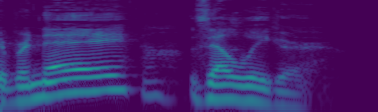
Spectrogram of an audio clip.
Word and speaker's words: Renee Zellweger: Okay, Renee Zellweger. Renee Zellweger. – 귀를 의심하고 계십니까? – Renee Zellweger. It's so different. – Oh, Renee Zellweger. right? Is that right? Renee Zellweger.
